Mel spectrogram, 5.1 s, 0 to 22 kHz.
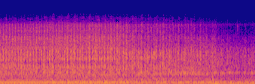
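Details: T1N Mercedes Sprinter diesel, just started after sitting over a year: even idle with steady light clatter, no misses or knocks; engine running healthy, purring.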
